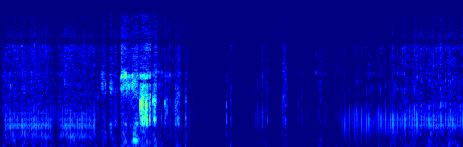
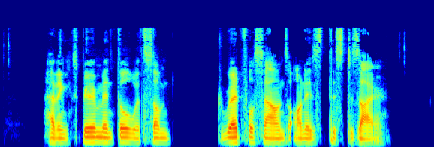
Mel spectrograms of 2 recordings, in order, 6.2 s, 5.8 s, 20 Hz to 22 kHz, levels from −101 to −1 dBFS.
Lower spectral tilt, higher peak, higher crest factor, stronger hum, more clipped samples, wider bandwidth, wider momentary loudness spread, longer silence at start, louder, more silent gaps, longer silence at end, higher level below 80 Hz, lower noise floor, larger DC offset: second, -1 dB/octave vs -5 dB/octave; second, -32 dBFS vs -4 dBFS; first, 30 dB vs 22 dB; neither; neither; first, 16.5 kHz vs 11.5 kHz; first, 21 LU vs 11 LU; second, 0.05 s vs 0.6 s; second, -50 LUFS vs -26 LUFS; first, 2.59-3.41 s, 3.62-3.75 s, 3.83-4.21 s, 4.34-4.44 s vs none; second, 0.05 s vs 0.7 s; second, under -90 dBFS vs -62 dBFS; second, -78 dBFS vs under -90 dBFS; neither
